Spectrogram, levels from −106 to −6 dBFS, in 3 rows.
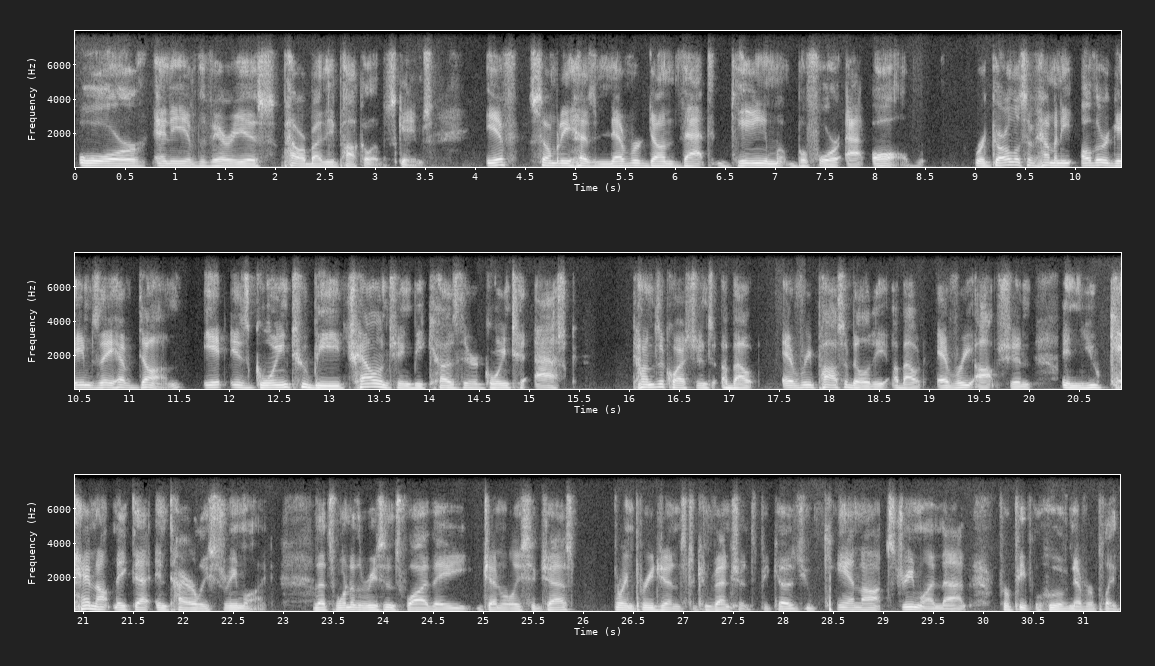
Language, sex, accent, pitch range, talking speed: English, male, American, 115-135 Hz, 155 wpm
